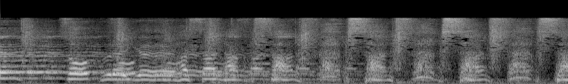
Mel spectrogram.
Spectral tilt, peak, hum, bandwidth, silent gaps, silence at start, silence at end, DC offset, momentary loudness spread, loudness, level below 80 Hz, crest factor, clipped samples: -2 dB/octave; -4 dBFS; none; 9.6 kHz; none; 0 s; 0 s; 0.5%; 5 LU; -19 LUFS; -50 dBFS; 16 dB; under 0.1%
